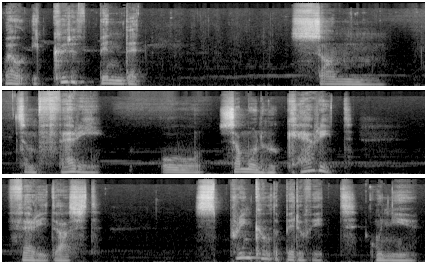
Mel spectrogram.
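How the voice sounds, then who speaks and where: A woman playing a gentle, reassuring fairy caretaker in a fantasy ASMR roleplay, speaking in a hushed, unhurried, partly whispered way. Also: extremely low pitch, expressive, gravelly, a little hiss or hum, full character voice. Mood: musing, hushed.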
